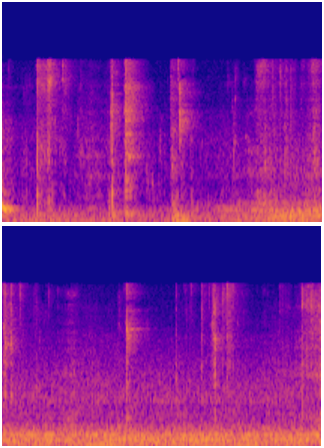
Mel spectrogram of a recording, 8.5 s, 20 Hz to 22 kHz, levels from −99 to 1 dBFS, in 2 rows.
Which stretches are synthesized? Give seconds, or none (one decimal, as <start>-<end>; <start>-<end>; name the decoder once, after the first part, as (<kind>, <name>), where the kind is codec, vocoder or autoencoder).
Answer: 2.1-4.4 (vocoder, BigVGAN v2); 5.6-6.6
